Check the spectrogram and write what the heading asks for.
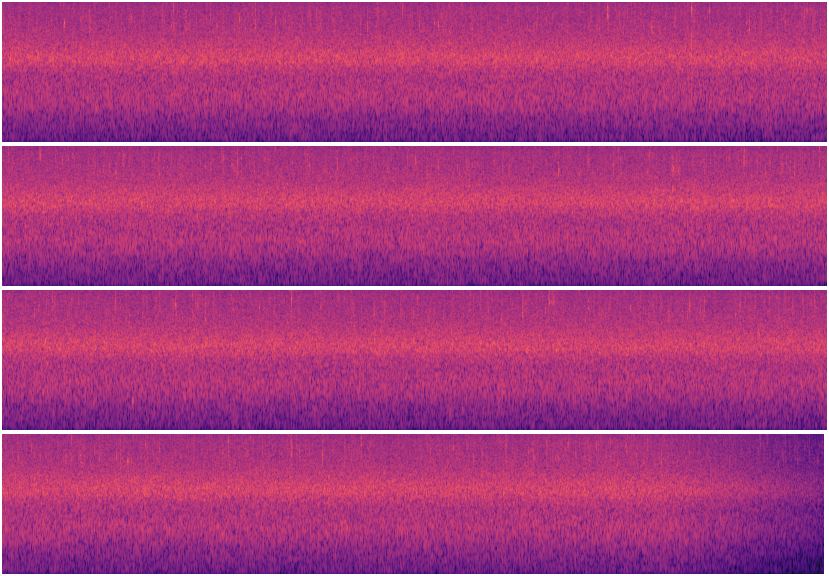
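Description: Steady rain falling on the forest, an even hiss with no breaks.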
